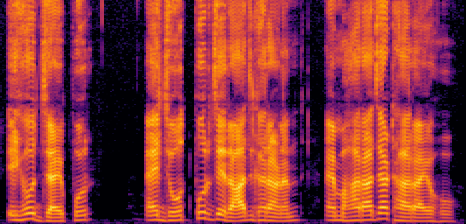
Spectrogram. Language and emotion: Sindhi, neutral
